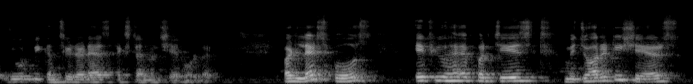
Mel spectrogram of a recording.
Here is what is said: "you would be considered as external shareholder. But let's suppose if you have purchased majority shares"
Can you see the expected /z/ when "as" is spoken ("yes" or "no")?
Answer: yes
